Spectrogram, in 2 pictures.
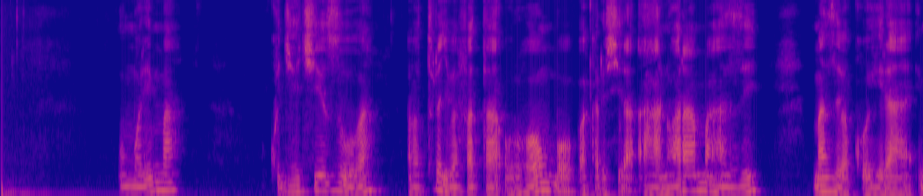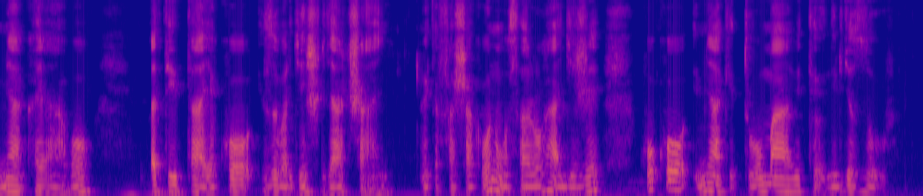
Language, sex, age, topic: Kinyarwanda, female, 25-35, agriculture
